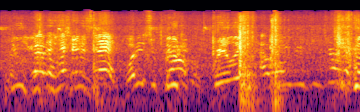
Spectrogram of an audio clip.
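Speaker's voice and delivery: high fast exasperated yelling. Acted. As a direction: yell at a bad driver. Yelling at bad driver.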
